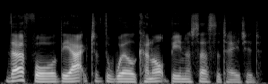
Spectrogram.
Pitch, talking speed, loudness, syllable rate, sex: 130 Hz, 200 wpm, -21 LUFS, 6.6 syllables/s, male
